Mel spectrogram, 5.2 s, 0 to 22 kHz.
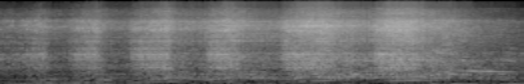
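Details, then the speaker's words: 1995 Toyota Land Cruiser 4.2 turbo diesel at auction inspection, cam belt last replaced at 86,000 km in 2002 and due again: revs up and down smoothly with steady clatter, no misses, knocks or stumbles, no smoke; sounds healthy. "Okay, there's no clouds of smoke. So that's, yeah, like I say, it's a nice car, this."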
